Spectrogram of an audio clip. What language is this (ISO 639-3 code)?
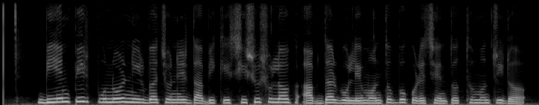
ben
